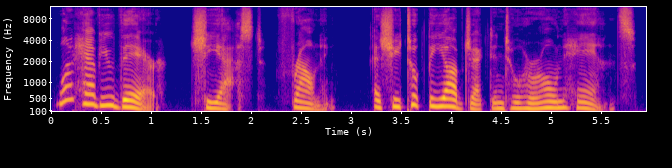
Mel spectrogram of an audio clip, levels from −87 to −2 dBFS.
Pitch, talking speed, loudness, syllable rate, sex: 210 Hz, 160 wpm, -19 LUFS, 4.1 syllables/s, female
